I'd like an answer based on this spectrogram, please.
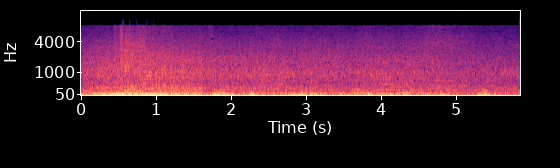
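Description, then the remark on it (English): Busy road traffic roars steadily across the six-lane Nusle Bridge in Prague, a loud, continuous low rumble mixed with wind buffeting the microphone, strongest in the first couple of seconds, with no voices. “Completed and opened in 1973, the bridge serves as a major artery for six lanes of north-south traffic, and even the city's metro.”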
